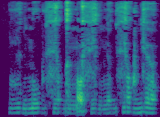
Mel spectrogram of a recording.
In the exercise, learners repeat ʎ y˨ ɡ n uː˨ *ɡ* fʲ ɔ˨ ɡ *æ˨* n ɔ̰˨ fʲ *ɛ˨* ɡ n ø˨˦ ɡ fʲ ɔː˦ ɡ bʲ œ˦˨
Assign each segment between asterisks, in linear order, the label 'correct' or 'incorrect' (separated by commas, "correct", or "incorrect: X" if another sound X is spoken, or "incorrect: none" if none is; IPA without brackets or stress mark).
correct, incorrect: ə˨, correct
